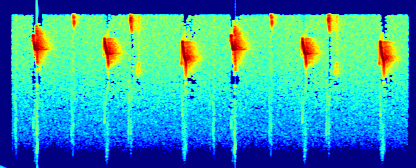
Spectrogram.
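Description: A recording of bat echolocation calls: high-pitched, hissy chirps pulsing at a steady rhythm, about six louder bursts with fainter calls between, over a constant thin background hiss. No voices.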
